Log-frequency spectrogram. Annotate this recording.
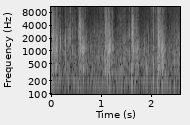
Sound effects > Human sounds and actions
Walking tour. This sound was recorded by me using a Zoom H1 portable voice recorder. Tempo 92 bpm.
asphalt, footsteps, wet, walk, steps, gravel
